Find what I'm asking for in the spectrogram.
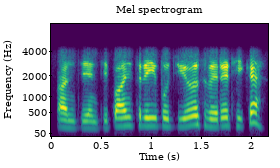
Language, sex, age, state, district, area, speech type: Dogri, male, 18-30, Jammu and Kashmir, Udhampur, rural, conversation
